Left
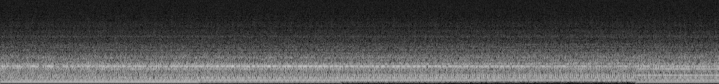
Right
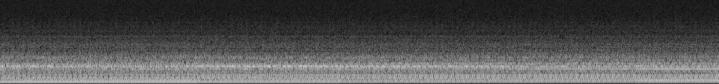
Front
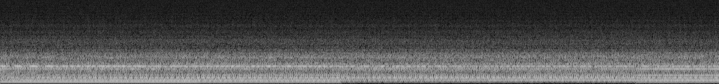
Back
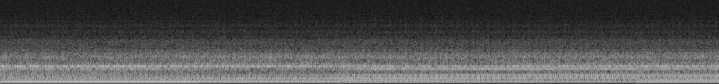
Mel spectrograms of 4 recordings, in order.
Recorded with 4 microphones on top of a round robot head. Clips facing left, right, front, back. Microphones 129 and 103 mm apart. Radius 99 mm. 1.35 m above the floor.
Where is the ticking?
No ticking in this recording.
